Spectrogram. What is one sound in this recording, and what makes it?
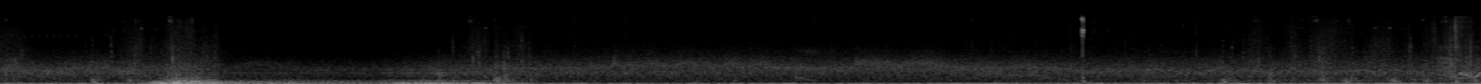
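Footsteps thud softly on wooden boards.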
